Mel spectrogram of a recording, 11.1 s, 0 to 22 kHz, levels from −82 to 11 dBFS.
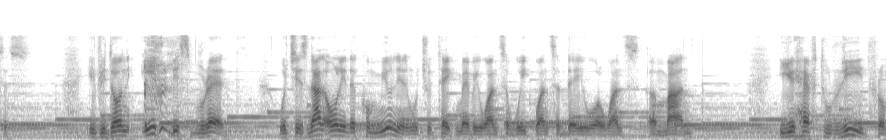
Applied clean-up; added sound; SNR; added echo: none; Cough + Piano; 9 dB; none.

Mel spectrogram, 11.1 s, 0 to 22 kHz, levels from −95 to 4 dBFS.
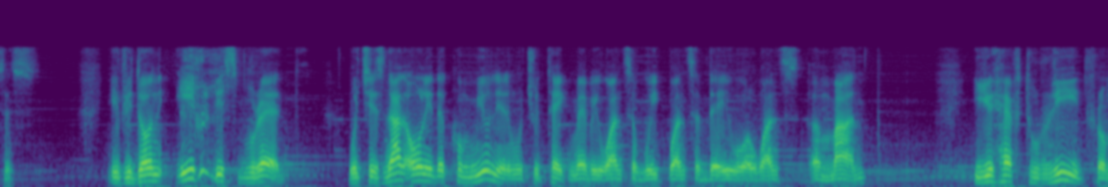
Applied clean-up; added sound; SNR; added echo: neural separator model SepFormer DNS4.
